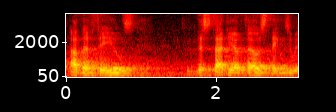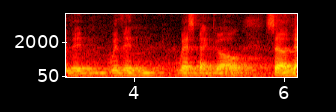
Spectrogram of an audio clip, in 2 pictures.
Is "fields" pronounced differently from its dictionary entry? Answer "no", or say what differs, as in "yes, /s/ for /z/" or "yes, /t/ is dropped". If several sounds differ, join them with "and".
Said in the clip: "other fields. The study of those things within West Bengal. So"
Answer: no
